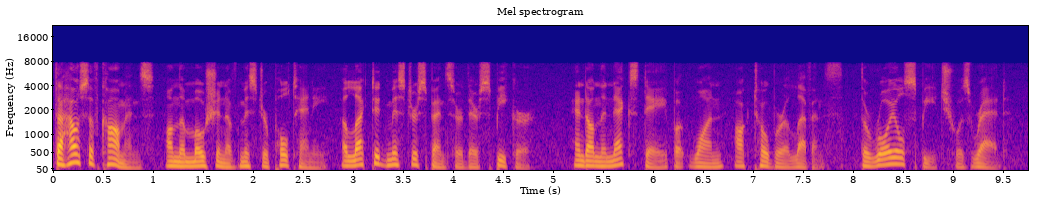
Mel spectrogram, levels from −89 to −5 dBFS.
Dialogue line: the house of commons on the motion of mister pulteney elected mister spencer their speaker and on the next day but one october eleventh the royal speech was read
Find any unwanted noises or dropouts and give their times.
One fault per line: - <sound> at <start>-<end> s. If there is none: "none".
none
